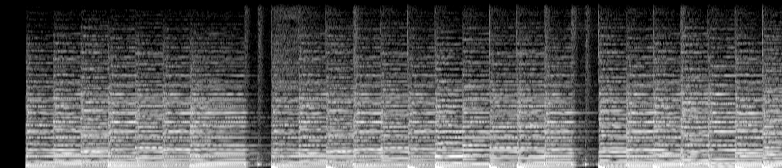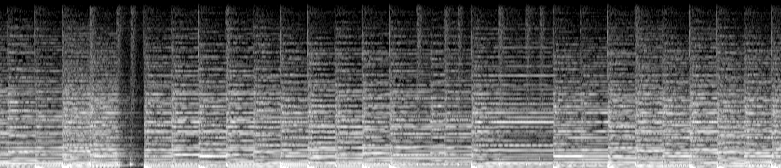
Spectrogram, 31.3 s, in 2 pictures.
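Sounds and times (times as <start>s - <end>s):
rock music: 0.5s - 31.2s.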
